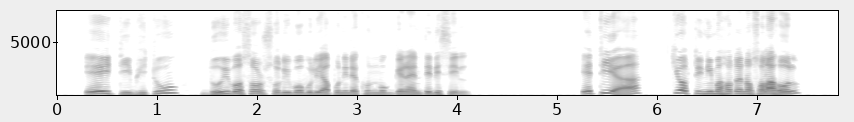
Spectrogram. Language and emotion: Assamese, angry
